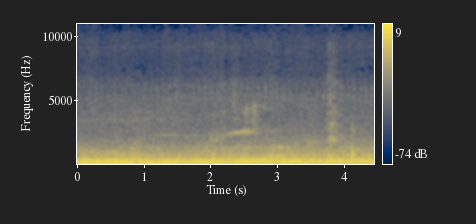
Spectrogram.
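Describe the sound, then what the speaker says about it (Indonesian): An old local train of a few cars running in Japan, heard as a steady loud rumbling roar of wheels and motor, continuous and close, with no clear talk. "Ini tuh kalau di Jepang ini disebutnya kereta jadul."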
